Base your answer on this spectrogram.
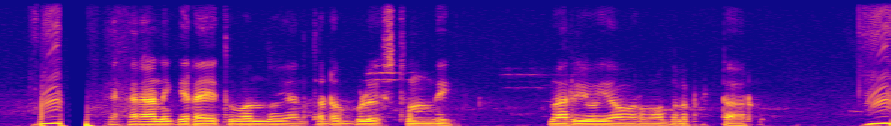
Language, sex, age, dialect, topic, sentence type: Telugu, male, 18-24, Utterandhra, agriculture, question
